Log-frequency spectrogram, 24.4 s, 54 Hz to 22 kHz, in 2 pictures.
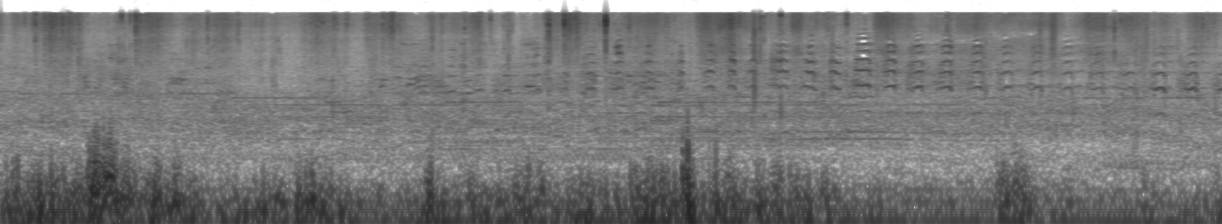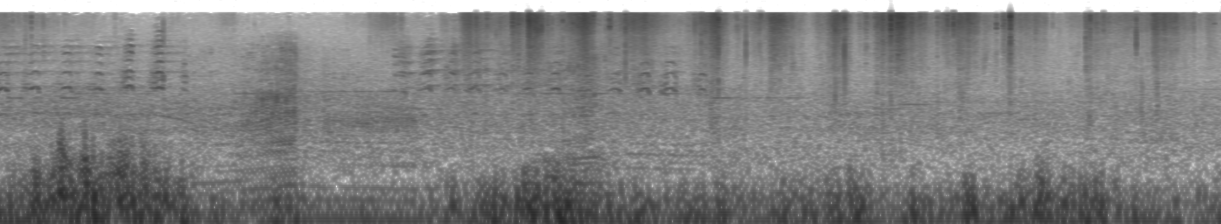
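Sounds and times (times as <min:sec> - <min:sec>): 
heavy low rumble of wind buffeting the microphone: 0:00.0 - 0:24.4
harsh honking calls of a peregrine falcon and a hawk fighting: 0:03.7 - 0:15.2, 0:15.8 - 0:20.1.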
